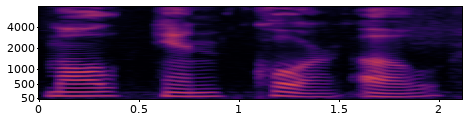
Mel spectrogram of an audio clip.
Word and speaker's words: Mhenoro: Searching for the other end showed that the surgeon had missed another entirely new organ inside of the entity dubbed the Mhenoro, pronounced maul henoro o.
